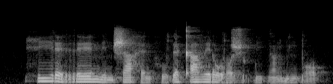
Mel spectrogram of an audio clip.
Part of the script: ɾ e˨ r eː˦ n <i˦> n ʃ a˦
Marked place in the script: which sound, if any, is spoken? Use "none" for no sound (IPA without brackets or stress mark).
i˨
